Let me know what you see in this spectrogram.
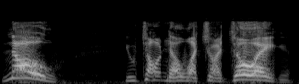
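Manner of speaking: raw, ragged, horrific shriek, very high and very loud. Narrating a voice coming from a hand that screams out, horrific screaming. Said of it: "he says in a, a very uh, horrific sounding tone, uh, he screams out".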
